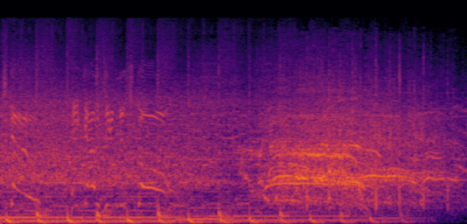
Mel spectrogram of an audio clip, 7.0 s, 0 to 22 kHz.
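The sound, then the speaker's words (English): A stadium crowd of 3,500 fans at the SCG roars and cheers continuously on a cold, wet Thursday night as the Roosters play the Raiders, loud and dense, with a steady rhythmic thumping beneath. The noise swells midway with shrill whoops before cutting off near the end. “On a cold and wet Thursday night at the SCG in front of 3,500 screaming fans, our Roosters took on the Raiders in what was known as a grand final rematch.”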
